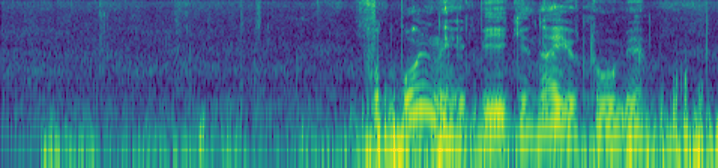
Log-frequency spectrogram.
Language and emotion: Russian, sad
